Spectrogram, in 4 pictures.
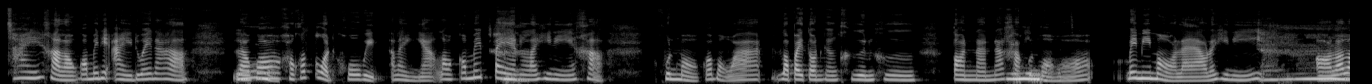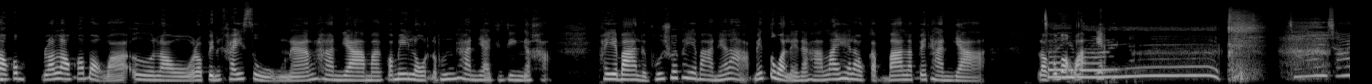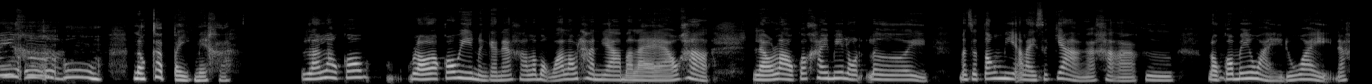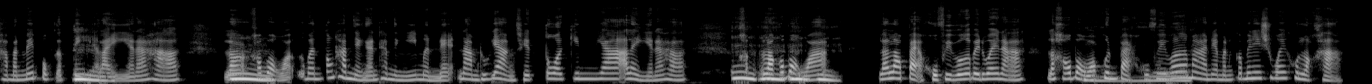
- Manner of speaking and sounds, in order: distorted speech; drawn out: "มาก"
- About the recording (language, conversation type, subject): Thai, podcast, อาการเตือนจากร่างกายที่คนมักมองข้ามมีอะไรบ้าง?
- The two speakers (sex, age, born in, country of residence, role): female, 30-34, Thailand, Thailand, host; female, 35-39, Thailand, Thailand, guest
